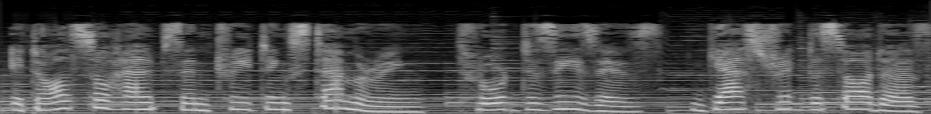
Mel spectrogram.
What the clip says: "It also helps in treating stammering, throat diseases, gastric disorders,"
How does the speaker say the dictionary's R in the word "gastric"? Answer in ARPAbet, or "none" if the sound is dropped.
R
